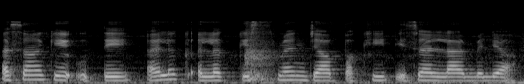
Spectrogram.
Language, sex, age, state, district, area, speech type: Sindhi, female, 30-45, Rajasthan, Ajmer, urban, spontaneous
